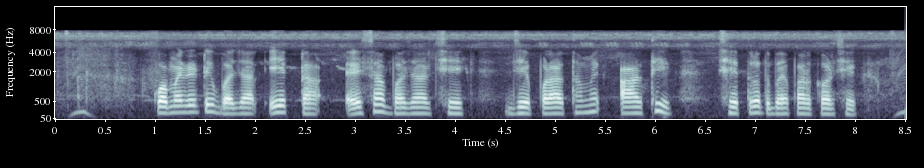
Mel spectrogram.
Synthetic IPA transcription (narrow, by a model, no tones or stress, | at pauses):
komoɖiʈibəd͡ʒaɾek̚ʈa | əɪsabəd͡ʒaɾt͡ʃʰek | d͡ʒepɾaɾt̪ʰəmikaɾt̪ʰik | t͡ʃʰet̪ɾət̪bɛpaɾkəɾt͡ʃʰek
